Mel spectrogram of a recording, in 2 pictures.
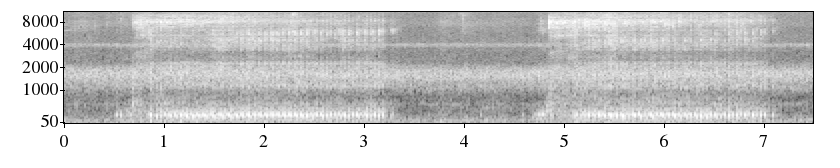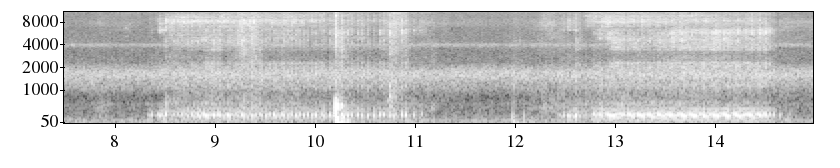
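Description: Long, loud, rough rattling snores with a motor-like buzz, four in 15 seconds with quiet pauses between; heavy snoring.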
